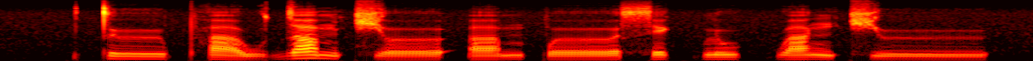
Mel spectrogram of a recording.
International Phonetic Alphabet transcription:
t ɯː˧ pʰ a˨˩ w d a˥˩ m t͡ɕ ɤː˩˦ ʔ a˦˥ m p ɤː˦˥ s e˥˩ k̚ l u˥˩ k̚ w a˥˩ ŋ t͡ɕ ɯː˧

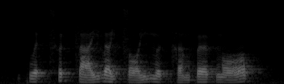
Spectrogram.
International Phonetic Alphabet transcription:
kʷ ɛː˧ t̚ t͡sʰ ɵ˥ t̚ t͡s aː˨˥ j l ɐ˧ j t͡s ɔː˨˥ j m ɵ˨ t̚ h ɐ˨˧ m p œː˧ k̚ n̪ ɔː˨˥ p̚

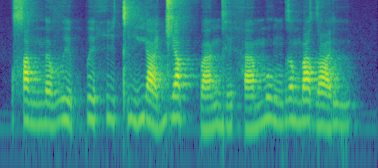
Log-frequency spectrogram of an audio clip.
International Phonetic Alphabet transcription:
sˤ a˦˨ nː ɐ˧˩˧ v e˧˩˧ pː e˧˩˧ h i˧˩˧ tʼ i˧˩˧ j a˧˩˧ d͡ʑ a˦˨ pː a˩˧ ŋ ɡ e˩˧ h a˩˧ m o˦˨ ŋ ɡ ɐ˦˨ m e˦˨ dˤ e˧˩˧ ɾ ʉ˩˧

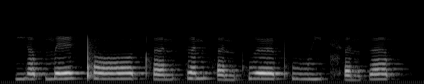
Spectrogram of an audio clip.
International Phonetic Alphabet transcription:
j ɐ˨ p̚ m ɛː˨˥ k̚ pʰ ɔː˨˧ t̪ʰ ɐ˨ n k ɐ˥ n h ɐ˨˩ n kʷʰ œː˥ pʰ uː˧ j t͡sʰ ɐ˨˩ n k ɐ˥ p̚

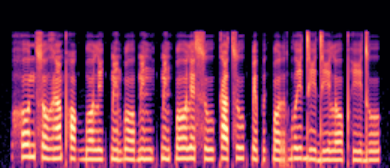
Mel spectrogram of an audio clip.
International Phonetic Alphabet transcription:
h oː˦ n s o˨ ɣ ã˦ pʰ ɔ˨ ɡ͡b o˨ l i˨ k͡p ĩ˨ ɓ oː˨ ɓ ĩ˨ ŋ i˦ k͡p ĩ˨ k͡p oː˦ l ɪ˦ s uː˨˦ k a˦ t͡s uː˦ k͡p ɪ˨ p ɪ˨˦ k͡p o˨ r ɡʷ iː˦ d iː˨ d i˨ l oː˦ pʰ iː˨ d uː˦

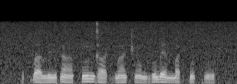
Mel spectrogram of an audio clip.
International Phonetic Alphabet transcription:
ɓ a˨ l ɨ˨ ɗ ã˨ f ũ˦ ɡ aː˨ ɡ͡b ã˧ t͡ʃ ɔ̃˨ ɡʷ e˦ w ɛ˦˨ m a˧ k͡p o˨ k o˨

